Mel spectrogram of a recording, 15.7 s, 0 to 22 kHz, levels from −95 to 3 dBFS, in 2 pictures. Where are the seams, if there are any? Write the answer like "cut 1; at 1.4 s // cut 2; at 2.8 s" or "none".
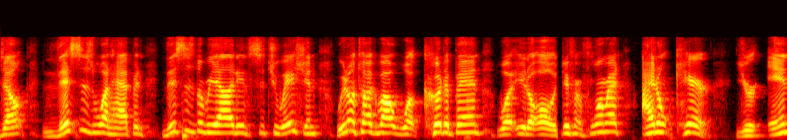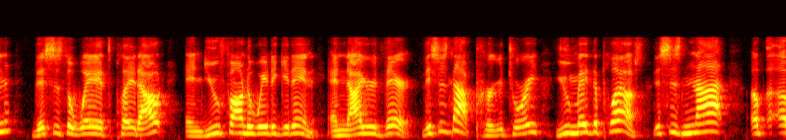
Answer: cut 1; at 5.6 s // cut 2; at 14.4 s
